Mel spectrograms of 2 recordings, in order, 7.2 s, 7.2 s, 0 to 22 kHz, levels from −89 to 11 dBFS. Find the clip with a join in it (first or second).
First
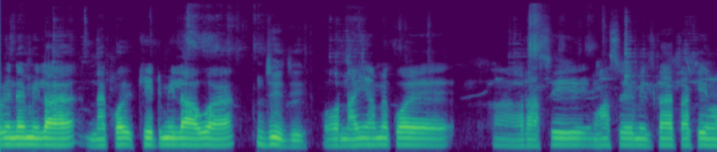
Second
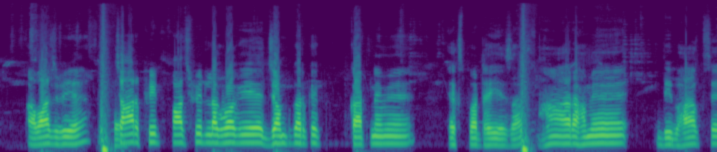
second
